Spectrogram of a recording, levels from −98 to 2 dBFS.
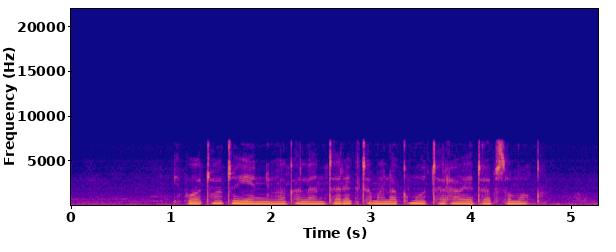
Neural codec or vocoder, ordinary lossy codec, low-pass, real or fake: codec, 16 kHz, 16 kbps, FunCodec, trained on Chinese and English, 50 frames a second; none; 7.2 kHz; fake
